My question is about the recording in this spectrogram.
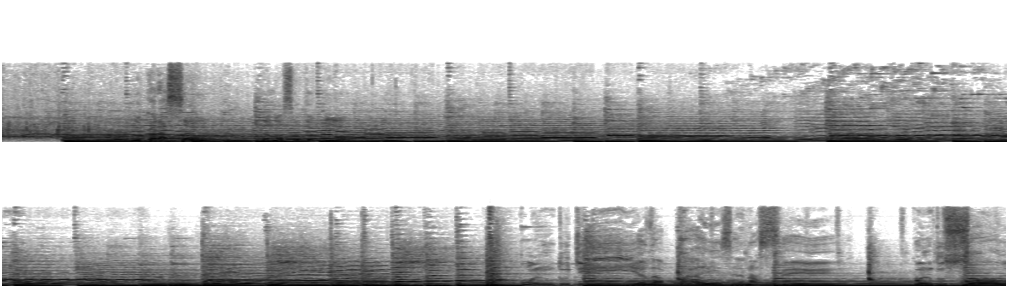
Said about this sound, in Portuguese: vamos ouvir um pouquinho da música …, do nosso poeta …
